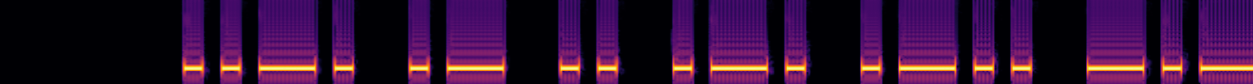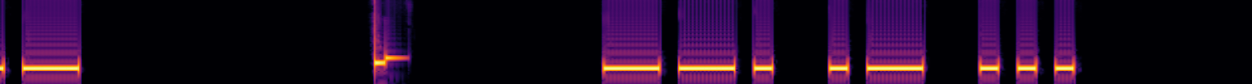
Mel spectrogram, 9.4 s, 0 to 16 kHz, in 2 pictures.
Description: Morse code, heard as a keyed tone, about 17 wpm, 700 Hz. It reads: FAIRLY GAS
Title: Sentences from Top 1100 Words - New Word Drill Alt - 17wpm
